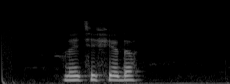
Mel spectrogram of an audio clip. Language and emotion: Russian, neutral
